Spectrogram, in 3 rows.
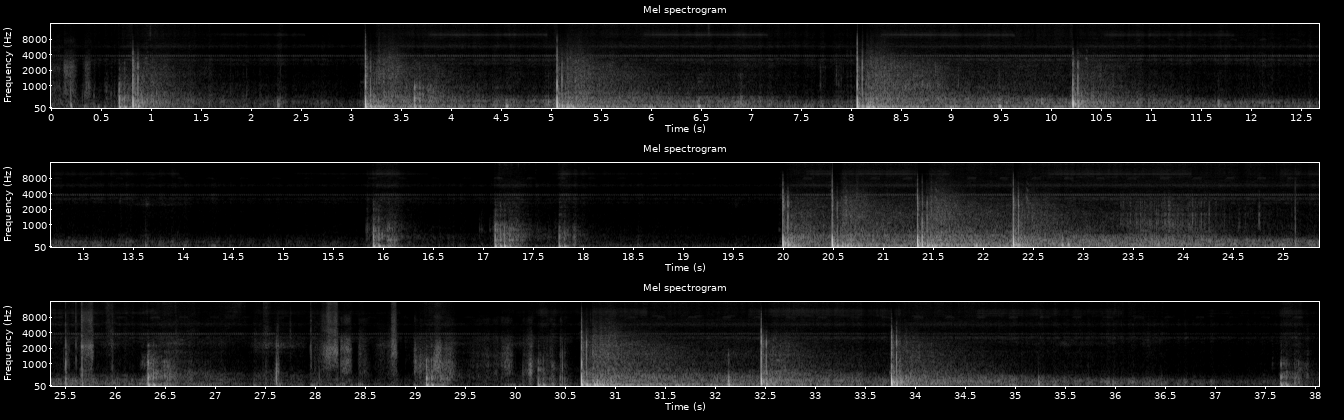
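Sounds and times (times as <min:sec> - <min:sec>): fireworks bangs: 0:00.0 - 0:01.6, 0:03.2 - 0:07.2, 0:07.9 - 0:11.4, 0:20.0 - 0:35.6
fireworks booming: 0:00.0 - 0:01.6, 0:03.2 - 0:11.8, 0:20.0 - 0:28.1, 0:29.0 - 0:35.9
fireworks crackling: 0:00.0 - 0:01.8, 0:03.2 - 0:12.6, 0:20.0 - 0:37.0
scattered pops: 0:20.0 - 0:26.8.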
